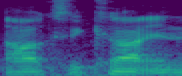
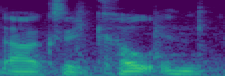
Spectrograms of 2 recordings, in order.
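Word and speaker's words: OxyContin: show on Netflix called uh Oxy Coen not Oxycottton is actually pronounced Oxycoten it's a good show you should watch that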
